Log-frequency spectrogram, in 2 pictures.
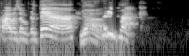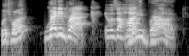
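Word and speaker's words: Ready Brek: Ready Breck. It's spelled like BREK, like Ready Breck.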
